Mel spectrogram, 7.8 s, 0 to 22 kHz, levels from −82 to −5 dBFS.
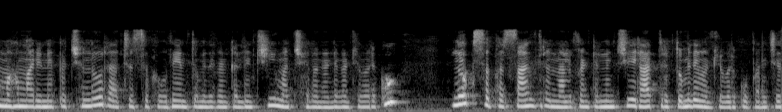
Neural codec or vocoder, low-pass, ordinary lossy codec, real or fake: codec, 44.1 kHz, 3.4 kbps, Pupu-Codec; 7.2 kHz; Opus, 64 kbps; fake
